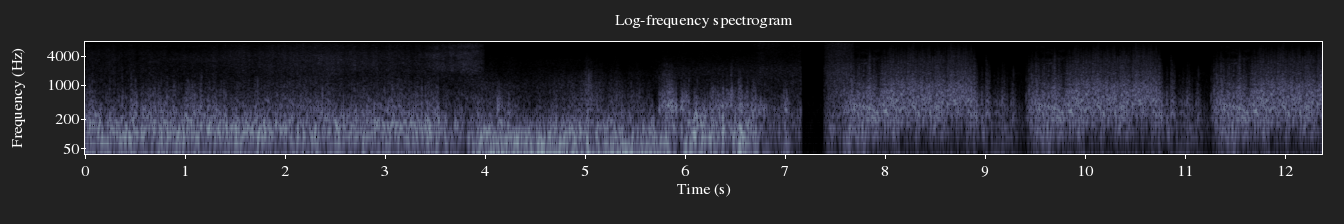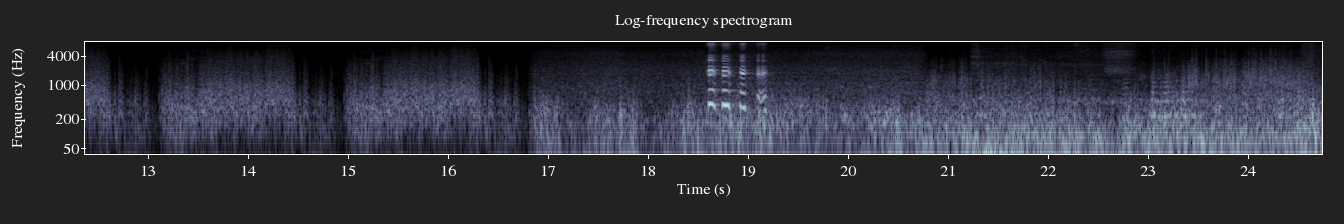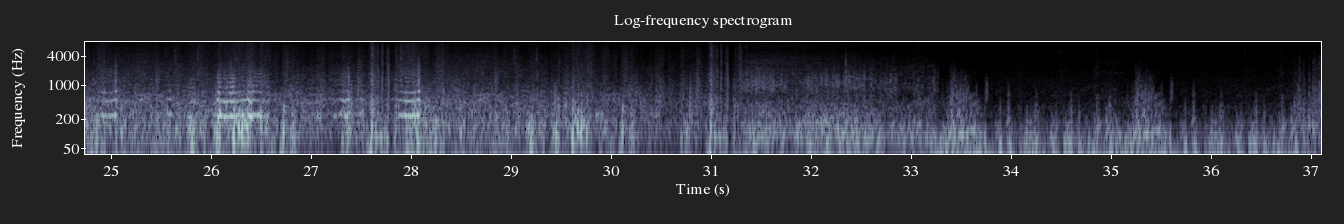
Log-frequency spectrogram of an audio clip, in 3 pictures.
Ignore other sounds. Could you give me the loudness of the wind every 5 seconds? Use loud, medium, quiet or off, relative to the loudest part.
medium, medium, medium, medium, loud, loud, medium, medium.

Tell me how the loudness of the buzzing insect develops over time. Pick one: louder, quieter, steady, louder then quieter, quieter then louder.
louder then quieter.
